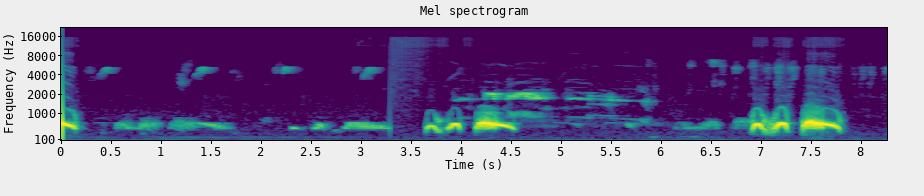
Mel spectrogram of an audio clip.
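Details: Spotted dove call used as a decoy for luring: soft low murmured coos build to loud arched hooting phrases, repeated twice, with a faint higher drawn tone between.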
